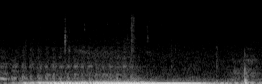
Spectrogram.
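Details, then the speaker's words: 2015 Nissan Armada crank no-start: starter turns the engine for about two seconds with a low rumble but it never catches, because the park/neutral start signal through the meter never reaches the ECU. "I'm going back to park and I'm going to crank it one more time and I want you to notice that the start signal here never goes from off to"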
